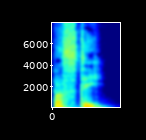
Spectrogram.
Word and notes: busty: British English

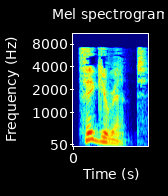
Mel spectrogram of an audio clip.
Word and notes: figurant: British English

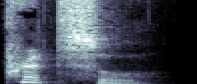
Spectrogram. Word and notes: pretzel: British English

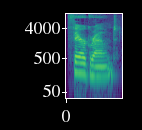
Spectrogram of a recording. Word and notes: fairground: American English

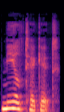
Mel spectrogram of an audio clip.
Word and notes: meal ticket: American English

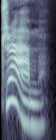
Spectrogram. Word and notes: dram: British English

